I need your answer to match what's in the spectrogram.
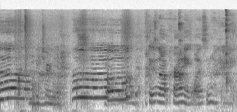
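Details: Newborn's first cry just after an unmedicated home water birth, a third child: short, high wailing cries with clear pitch steps.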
